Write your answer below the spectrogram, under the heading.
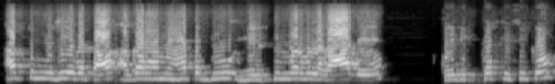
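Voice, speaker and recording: High-voiced teacher checking understanding. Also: male voice, level tone, fairly quick. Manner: checks often if students understand. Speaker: English grammar teacher. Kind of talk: classroom lesson. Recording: dull lo-fi sound.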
